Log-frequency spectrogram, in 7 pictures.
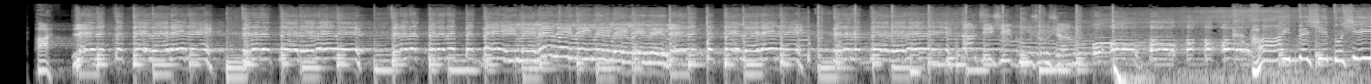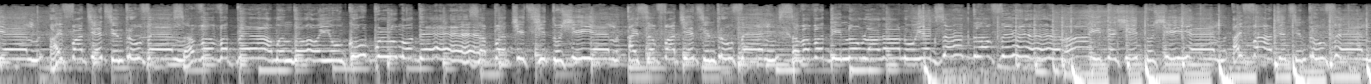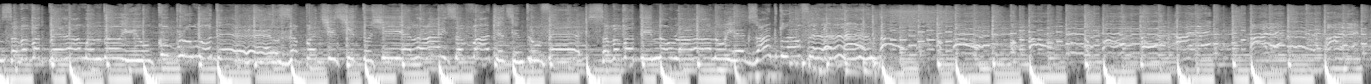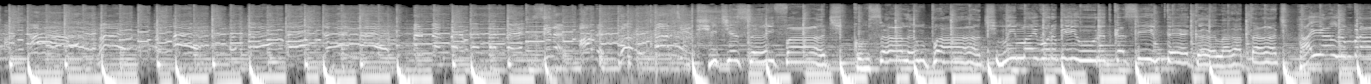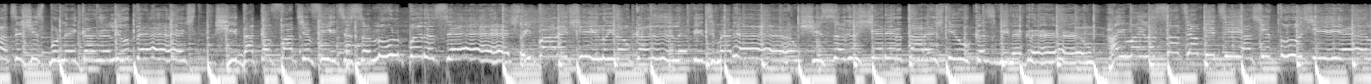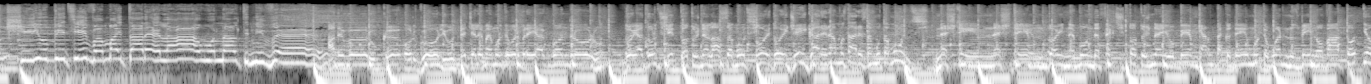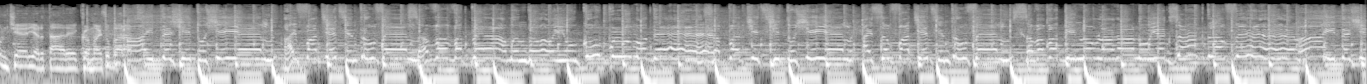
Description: Muzica Usoara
